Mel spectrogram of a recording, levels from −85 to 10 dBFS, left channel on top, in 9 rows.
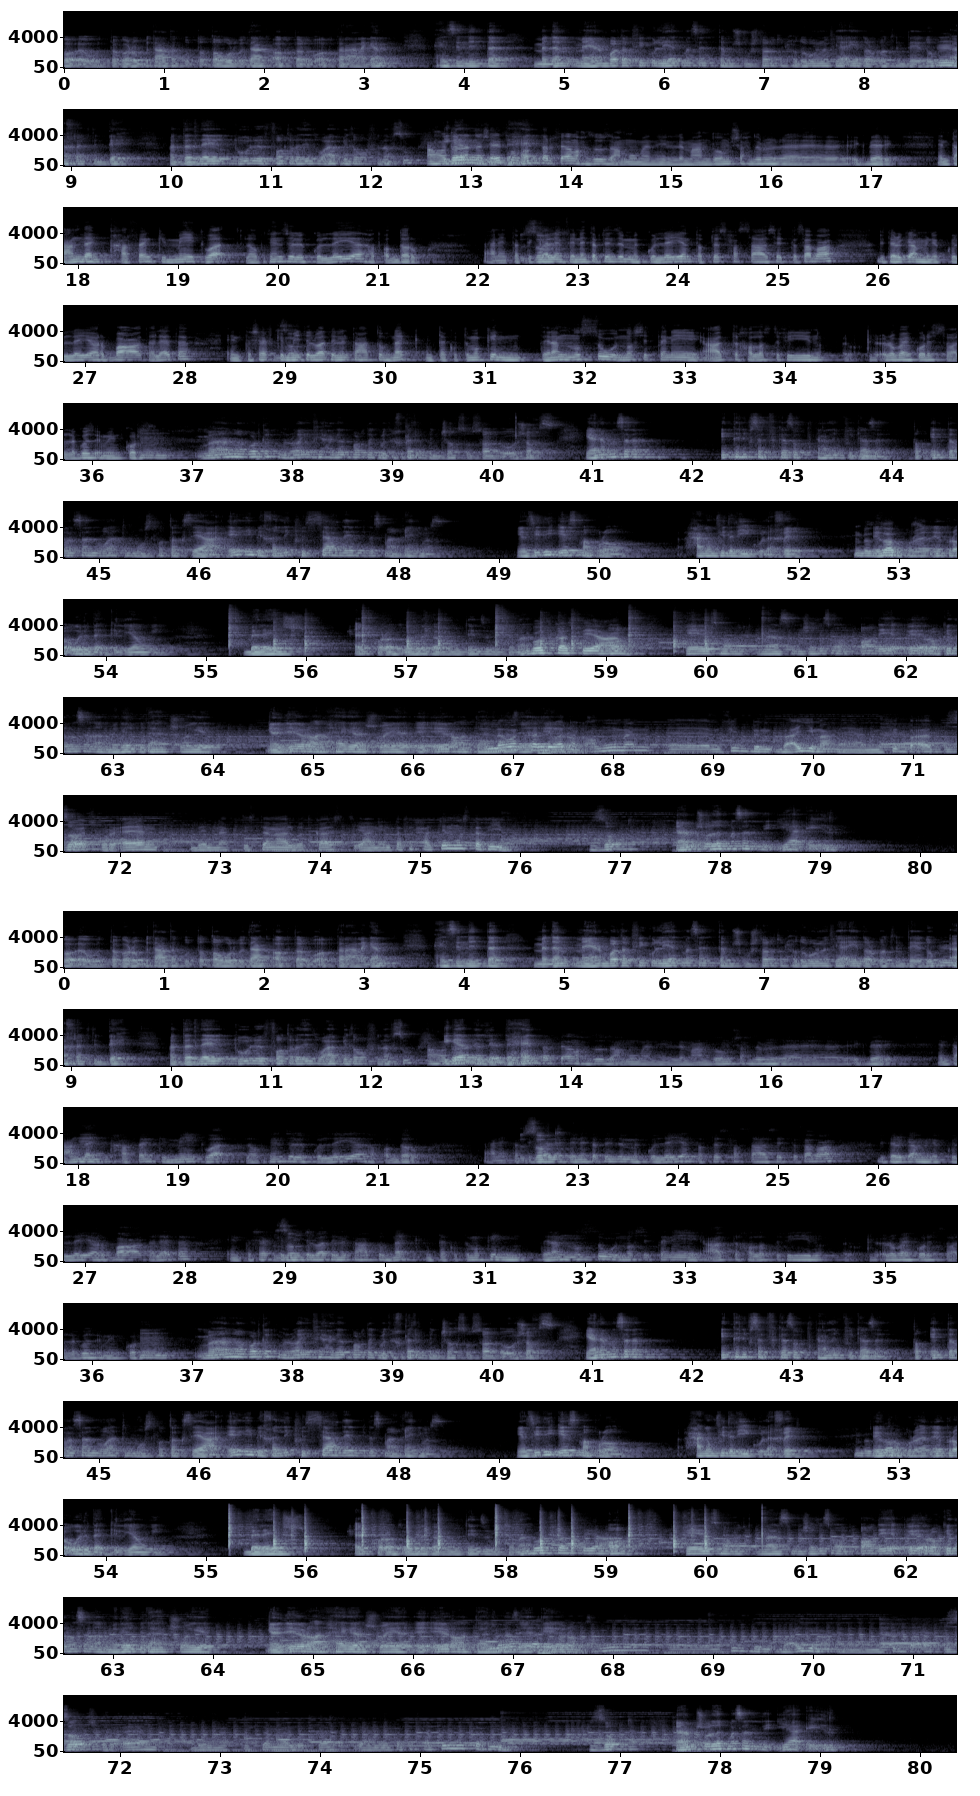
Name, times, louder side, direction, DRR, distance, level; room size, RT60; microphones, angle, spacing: voice 1, 0.0-13.7 18.0-18.2 22.4-22.7 28.9-29.1 36.5-36.8 37.0-41.6 42.3-44.0 44.2-48.4 49.2-50.3 50.9-52.0 52.7-54.6 55.4-56.0 56.4-58.3 59.0-59.2 59.8-64.0 64.5-67.7 71.3-71.6 76.7-77.0 77.4-79.1, right 1 dB, 20° right, 0.8 m, -31 dB
voice 2, 8.7-9.0 12.1-12.2 12.6-17.3 17.7-21.4 22.1-25.6 26.0-28.1 28.4-36.5 52.6-53.0 58.2-59.2 66.7-76.0, left 5 dB, 70° left, 0.4 m, -32 dB
sound 1, 55.2-56.1 56.6-57.4 57.9-58.8 59.2-60.1 60.6-60.7, right 8 dB, 50° right, 0.3 m, -28 dB
sound 2, 58.3-77.8, right 3 dB, 85° right, 2.7 m, -39 dB
14.5 x 4.8 x 3.0 m
head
